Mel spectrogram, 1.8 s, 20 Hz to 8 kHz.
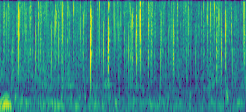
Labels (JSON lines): {"label": "biophony, cascading saw", "recorder": "SoundTrap 600 or HydroMoth"}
